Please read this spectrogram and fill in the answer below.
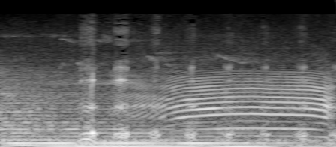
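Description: A cow mooing: one long, low moo that stops near the end.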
